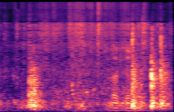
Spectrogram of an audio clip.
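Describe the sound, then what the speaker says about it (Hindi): Many pigeons coo in shared cages on a rooftop, with soft, repeated low coos in overlapping bursts close by, and a voice talking over them. "इज्तिमाई केजेस में बहुत सारे कबूतर हैं"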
